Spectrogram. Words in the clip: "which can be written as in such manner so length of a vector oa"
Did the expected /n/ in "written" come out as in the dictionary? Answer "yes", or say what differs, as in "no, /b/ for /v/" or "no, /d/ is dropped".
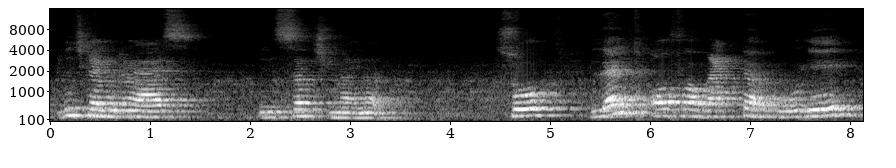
no, /n/ is dropped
